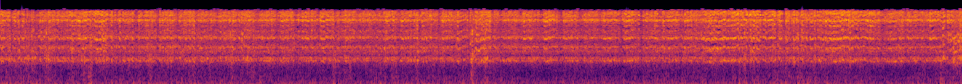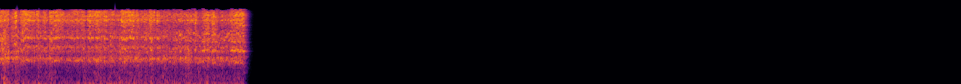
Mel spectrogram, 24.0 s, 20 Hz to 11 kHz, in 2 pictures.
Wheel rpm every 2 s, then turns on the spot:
230, 230, 230, 230, 230, 230, 230, 220, 150, 0, 0, 0.
none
